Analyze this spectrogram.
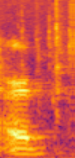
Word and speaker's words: herb: I recently found out that Europeans pronounce the H in herb.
